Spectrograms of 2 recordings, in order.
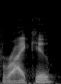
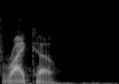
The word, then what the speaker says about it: Raichu: Do you know that this Pokemon is not pronounced Raichu? It's pronounced Reicho.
